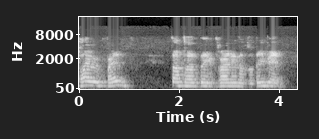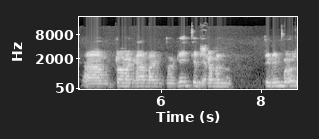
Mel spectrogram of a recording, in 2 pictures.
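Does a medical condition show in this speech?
Yes: cerebral palsy; congenital, wheelchair user.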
